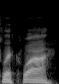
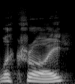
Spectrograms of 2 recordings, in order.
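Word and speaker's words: Maurice Lacroix: let's try that again Maurice laqua not lacroy laqua no come on practice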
